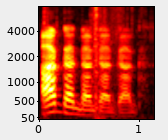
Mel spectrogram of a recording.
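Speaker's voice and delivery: hammed-up cartoon crab grunts; mock cartoon crab sound effect; Mister Krabs grunts. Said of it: "I'm Mister Krabs".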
